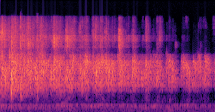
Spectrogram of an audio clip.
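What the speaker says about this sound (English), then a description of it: "I think that deserves a round of applause, ladies and gentlemen." An audience at a business talk claps in sustained applause, dense and steady throughout, with no voices standing out.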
